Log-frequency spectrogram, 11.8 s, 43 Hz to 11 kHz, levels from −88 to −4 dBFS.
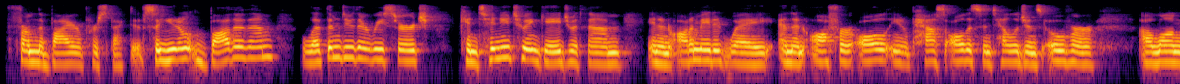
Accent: American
